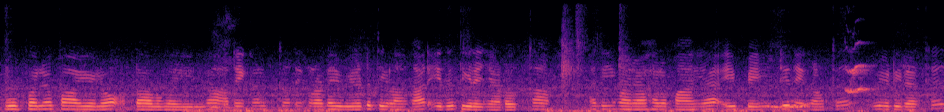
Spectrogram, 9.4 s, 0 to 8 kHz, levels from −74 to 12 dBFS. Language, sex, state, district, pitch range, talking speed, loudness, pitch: Malayalam, female, Kerala, Kasaragod, 205-235 Hz, 95 wpm, -17 LUFS, 220 Hz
